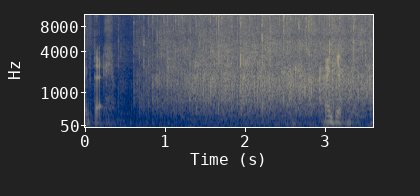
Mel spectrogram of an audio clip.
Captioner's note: audience applauding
